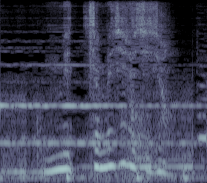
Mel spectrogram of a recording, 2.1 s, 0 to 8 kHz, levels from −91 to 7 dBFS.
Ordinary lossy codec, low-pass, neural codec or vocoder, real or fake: none; none; none; real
